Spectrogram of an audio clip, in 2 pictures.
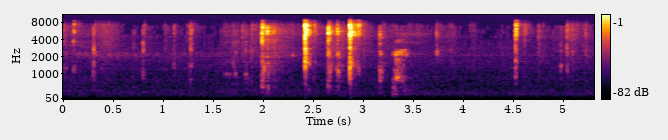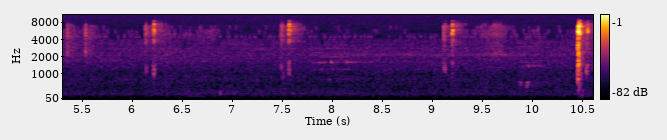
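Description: Faint, scattered clicks of a computer keyboard and mouse being used, with a quick run of key presses about two to three seconds in and single clicks after that.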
